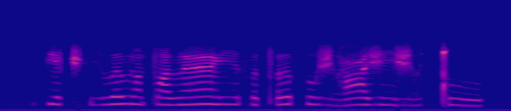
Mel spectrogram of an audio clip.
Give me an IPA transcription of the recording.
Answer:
pʲ ɛ t͡ʃʼ i̤ ð ə ð ə̃ tˤ ɛ ð æ̃ ɣ i θ ə tʼ ə θ u ʒ ə̤ ʕ ɪ ʒ i ʒ ə̤ ǃ u

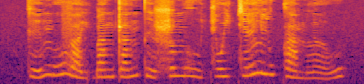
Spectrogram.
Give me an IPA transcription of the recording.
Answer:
k e˨˩˦ m o˧˥ v a˨˩ j ɓ a˧ ŋ ʈ a˧˥ n t̪ i˨˩ ʂ ə˧ m ɣ u˨˩ c o˧ j c e˧˥ l i˧ w k a˨˩ m l ə˨˩˦ w

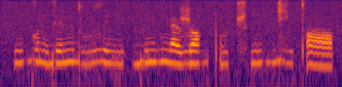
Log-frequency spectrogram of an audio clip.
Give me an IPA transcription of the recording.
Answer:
i ɡ o n ɡ e n d o̤ z i | b i n i̤ n æ ʐ ɒ ɡ pʼ o̤ ʈ͡ʂʰ i ɡ d͡ʑ i̤ tʼ ɒ

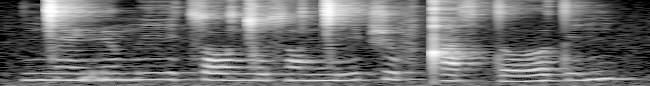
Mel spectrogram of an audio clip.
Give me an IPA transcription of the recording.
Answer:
ŋ͡ǀ ẽ rʲ ũ m iː t͡s ɔ ŋ͡ǀ u s ɔ̃ ŋ͡ǀ i t͡ʃ ɯ f ǃ a s t ɤː t i ŋ

